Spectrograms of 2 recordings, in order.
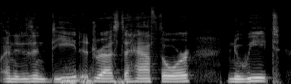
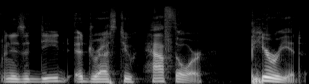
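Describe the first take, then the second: First: Hathor runs on into the list without a stop. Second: The sentence ends with a full stop after Hathor.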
